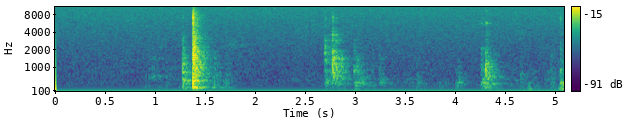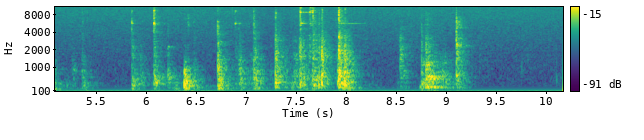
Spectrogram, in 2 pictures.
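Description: A loosened metal fuel-tank hold-down strap being handled and pulled free over a Willys MB's steel fuel tank and body tub. There are scattered light clicks and knocks of metal on metal, coming thicker in the second half.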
